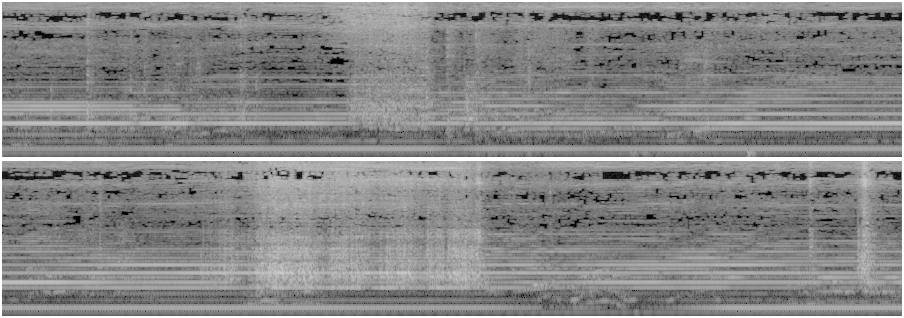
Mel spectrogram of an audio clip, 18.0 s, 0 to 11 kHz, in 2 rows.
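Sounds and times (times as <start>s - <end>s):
blades cutting beard hair: 0.0s - 18.0s
electric beard trimmer buzzing: 0.0s - 18.0s.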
